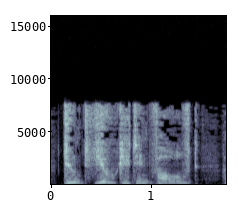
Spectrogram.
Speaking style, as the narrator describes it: Hermione whispered urgently to him

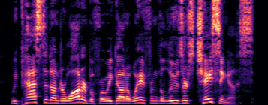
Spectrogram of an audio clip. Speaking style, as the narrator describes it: he added eagerly

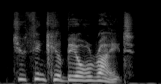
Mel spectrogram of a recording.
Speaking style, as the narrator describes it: said Hermione nervously

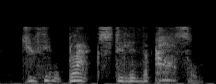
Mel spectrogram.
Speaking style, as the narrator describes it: Hermione whispered anxiously

